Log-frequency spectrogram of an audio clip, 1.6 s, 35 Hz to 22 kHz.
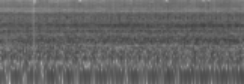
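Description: A tractor engine runs steadily at 2100 rpm, driving a rotavator through the 750 rpm PTO in a field, a loud, even low diesel drone with no talk.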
